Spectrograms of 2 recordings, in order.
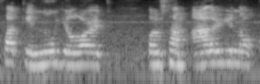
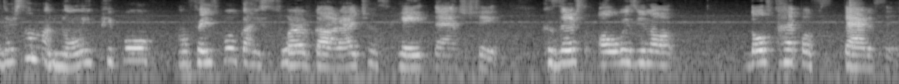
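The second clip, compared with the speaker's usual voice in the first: usual speaking voice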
